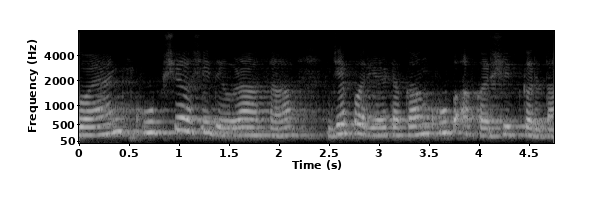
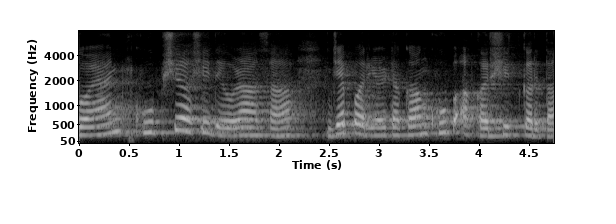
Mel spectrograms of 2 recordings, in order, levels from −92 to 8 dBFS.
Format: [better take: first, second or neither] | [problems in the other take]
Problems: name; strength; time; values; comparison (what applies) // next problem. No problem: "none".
second | room echo; dies away in 0.4 s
